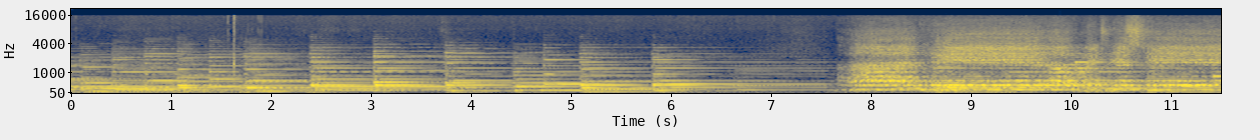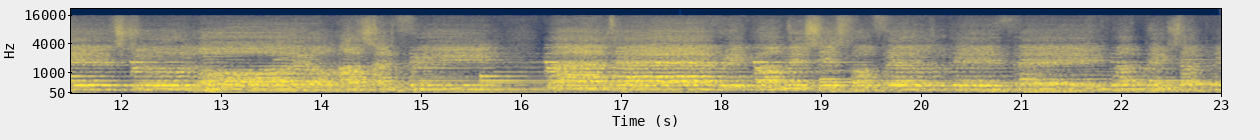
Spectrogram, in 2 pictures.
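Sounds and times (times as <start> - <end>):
choir singing: 7.7 - 23.0.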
